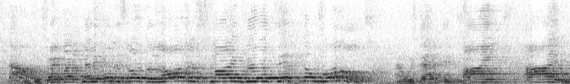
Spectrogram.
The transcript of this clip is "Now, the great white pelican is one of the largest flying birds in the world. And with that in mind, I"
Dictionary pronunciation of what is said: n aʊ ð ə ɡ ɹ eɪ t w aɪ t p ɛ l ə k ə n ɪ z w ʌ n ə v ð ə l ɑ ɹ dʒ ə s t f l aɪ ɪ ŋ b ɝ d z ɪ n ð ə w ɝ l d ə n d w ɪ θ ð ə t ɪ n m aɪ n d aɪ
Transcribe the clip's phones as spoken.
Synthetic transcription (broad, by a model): n aʊ ð ə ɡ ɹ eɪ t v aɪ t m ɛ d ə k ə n ɪ z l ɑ ə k ð ə l ɑ ɹ dʒ ə s t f l aɪ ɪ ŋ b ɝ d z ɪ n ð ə w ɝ l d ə n w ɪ ð ə t ɪ n m aɪ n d aɪ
